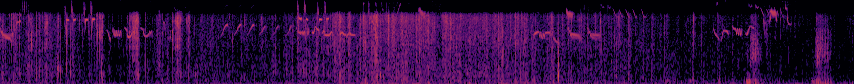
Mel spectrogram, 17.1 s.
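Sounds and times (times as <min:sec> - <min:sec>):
bird chirps: 0:00.0 - 0:00.6, 0:01.3 - 0:03.6, 0:04.4 - 0:07.6, 0:10.7 - 0:12.8, 0:14.2 - 0:16.0.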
